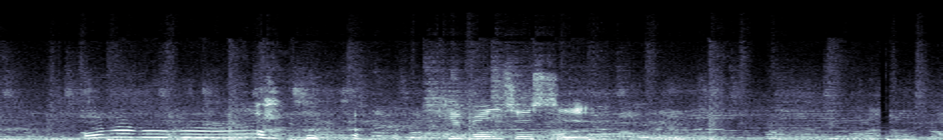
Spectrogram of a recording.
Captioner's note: laughs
